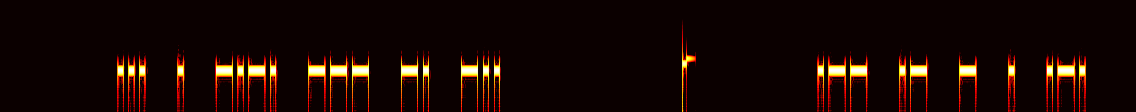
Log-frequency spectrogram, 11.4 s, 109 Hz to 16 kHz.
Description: Morse code, heard as a keyed tone, about 22 wpm, spaced as for 16 wpm, 700 Hz. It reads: SECOND WATER
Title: 2x Character Spacing - Top 300 Words - 22wpm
